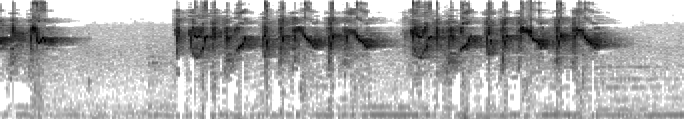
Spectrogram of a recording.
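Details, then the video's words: Sunbird, locally called kolibri ninja, in a lure call used to attract birds: high, thin twittering notes with sharp up-and-down slurs, a short burst, a pause, then two longer chattering runs; a faint low hum underneath. "SUARA PIKAT KOLIBRI NINJA"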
